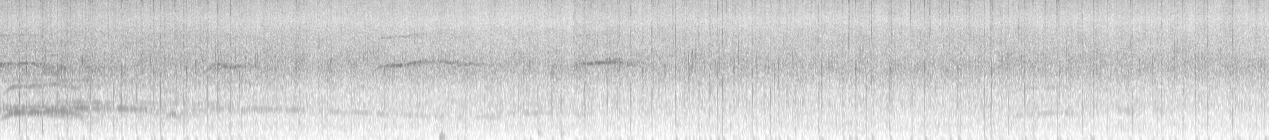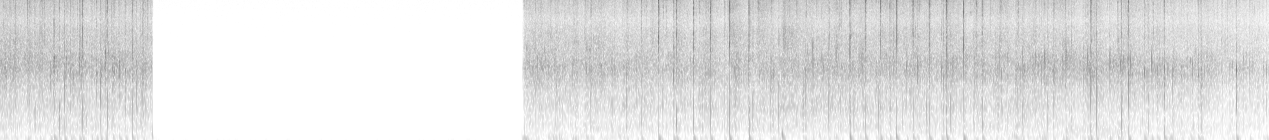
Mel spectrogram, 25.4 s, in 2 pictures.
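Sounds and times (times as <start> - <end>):
audience applause: 0.0 - 14.2, 17.9 - 25.3.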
